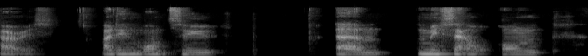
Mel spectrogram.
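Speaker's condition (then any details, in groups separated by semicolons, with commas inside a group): Cerebral palsy; from birth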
